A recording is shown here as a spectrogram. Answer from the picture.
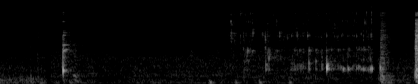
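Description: A single sharp click about half a second in, then a quiet stretch, then faint rustling with small ticks in the second half.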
